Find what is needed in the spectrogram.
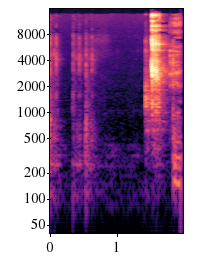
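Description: Light clicks and taps of clear stamps and the plastic plate of a stamp-positioning tool being handled, a few in the first half-second or so, then a brief rustle about a second and a half in.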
